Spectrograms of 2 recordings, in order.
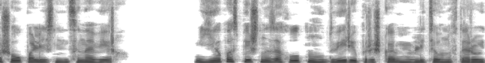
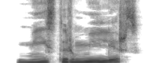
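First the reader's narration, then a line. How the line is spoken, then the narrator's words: Exclamation. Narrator (Russian): воскликнул я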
